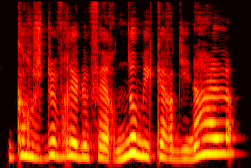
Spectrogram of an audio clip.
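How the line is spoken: Vexed exclamation. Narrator (French): s'écria-t-il avec dépit

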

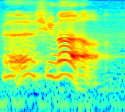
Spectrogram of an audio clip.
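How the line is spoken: Weak beggar. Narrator (French): répondit faiblement le mendiant

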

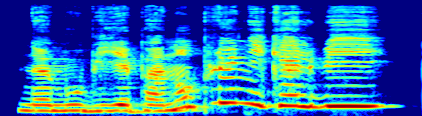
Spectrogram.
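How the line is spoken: Thin-faced gentleman shouting. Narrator (French): cria un autre monsieur au visage effilé

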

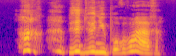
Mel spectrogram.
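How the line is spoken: Laughing. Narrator (French): fit Rarogne en riant

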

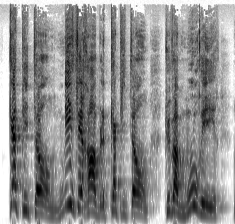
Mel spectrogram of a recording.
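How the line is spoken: Roared. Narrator (French): rugit Concini

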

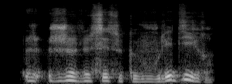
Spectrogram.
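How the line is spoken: Stammering. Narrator (French): balbutia Blétry

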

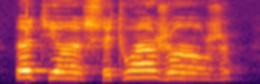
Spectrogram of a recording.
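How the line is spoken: Sudden exclamation. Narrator (French): soudain, elle s'écria à son tour

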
